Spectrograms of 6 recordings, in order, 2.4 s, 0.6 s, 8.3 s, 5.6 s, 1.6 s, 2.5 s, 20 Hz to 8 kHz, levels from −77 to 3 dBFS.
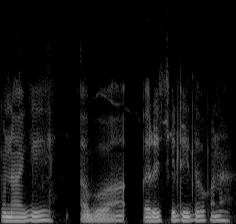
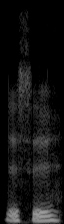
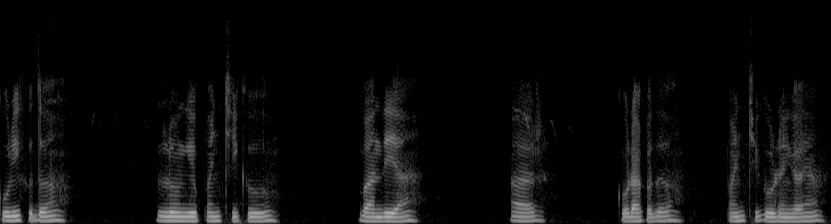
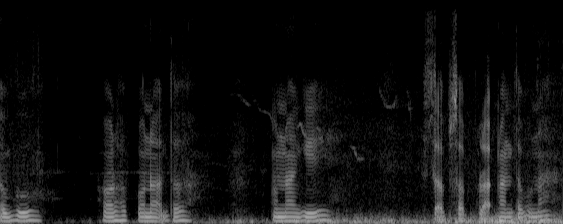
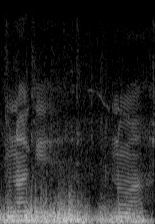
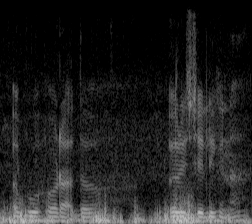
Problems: none marked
